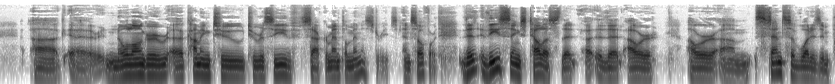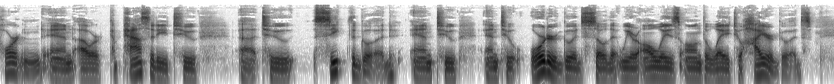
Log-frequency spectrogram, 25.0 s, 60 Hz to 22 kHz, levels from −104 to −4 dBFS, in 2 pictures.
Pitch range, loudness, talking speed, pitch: 90-115 Hz, -21 LUFS, 135 wpm, 100 Hz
